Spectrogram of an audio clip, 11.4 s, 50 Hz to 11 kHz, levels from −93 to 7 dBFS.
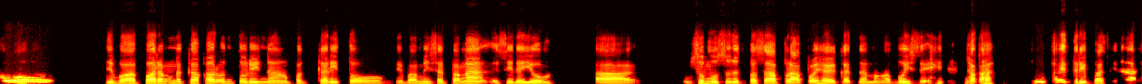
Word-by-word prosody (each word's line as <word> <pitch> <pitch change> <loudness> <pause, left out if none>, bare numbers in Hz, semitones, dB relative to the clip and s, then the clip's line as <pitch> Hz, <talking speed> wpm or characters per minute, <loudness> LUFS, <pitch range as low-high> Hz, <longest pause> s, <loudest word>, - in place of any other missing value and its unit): Oo, 195 +3 +5 0.5
'di 200 - +1
ba, 190 0 +5
parang 235 +1 +6
nagkakaroon 220 -2 0
tuloy 190 -2 +1
ng 175 -2 -5
pagkalito, 175 -7 -3
'di 155 - -9
ba 155 0 0
minsan 205 -1 -3
pa 190 -1 -2
nga 240 +3 +2 0.3
sila 180 -1 -2
'yung, 175 -1 +1 0.5
ah, 155 -1 +4 0.6
sumusunod 200 -1 0
pa 200 - -1
sa 190 -2 +5
proper 185 -1 +1
haircut 170 -1 0
ng 170 -1 -5
mga 160 -1 -5
boys, 200 +1 0
eh, - - -4 0.3
naka 205 -2 +3 0.4
2x3 200 - +1
pa 185 -1 +1
sila. 450 -3 -9
190 Hz, 150 wpm, -20 LUFS, 175-205 Hz, 0.6 s, parang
